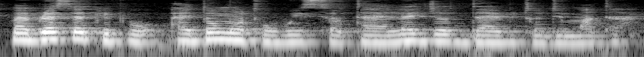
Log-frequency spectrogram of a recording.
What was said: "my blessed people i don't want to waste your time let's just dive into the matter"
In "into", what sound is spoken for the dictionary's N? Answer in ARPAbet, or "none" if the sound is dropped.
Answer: none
